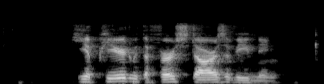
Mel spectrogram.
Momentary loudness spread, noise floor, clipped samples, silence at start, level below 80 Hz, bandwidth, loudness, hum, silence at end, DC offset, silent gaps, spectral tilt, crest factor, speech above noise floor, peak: 11 LU; -77 dBFS; under 0.1%; 0.75 s; -58 dBFS; 7.2 kHz; -17 LUFS; none; 0.5 s; under 0.1%; none; -4.5 dB/octave; 20 dB; 60 dB; 0 dBFS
